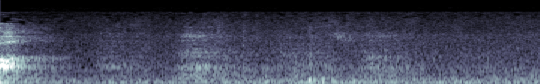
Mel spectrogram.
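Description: A man speaks sternly nearby.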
